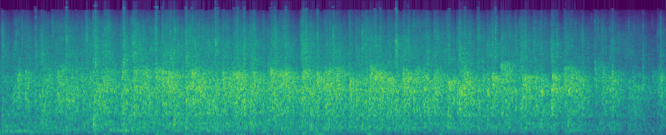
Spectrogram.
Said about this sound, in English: So I think give her another round of applause, please.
